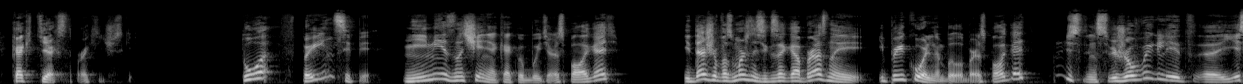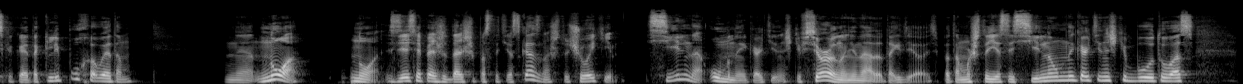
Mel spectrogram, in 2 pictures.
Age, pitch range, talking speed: 20-39, 120-175 Hz, 145 wpm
